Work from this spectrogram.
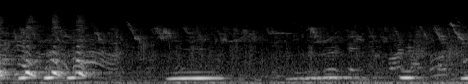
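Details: Gibbon calling for territory and family ties, somewhat distant: three quick bouncing whoops, then drawn-out level hoots and a few scattered short notes.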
